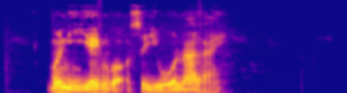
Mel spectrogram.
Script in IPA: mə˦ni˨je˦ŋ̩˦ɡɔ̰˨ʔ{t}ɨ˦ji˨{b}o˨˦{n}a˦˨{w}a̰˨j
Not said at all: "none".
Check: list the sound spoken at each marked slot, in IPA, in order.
s, w, n, ɣ

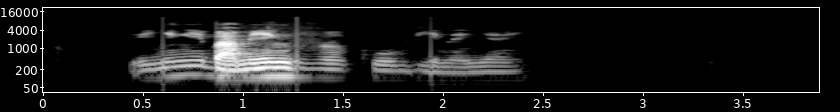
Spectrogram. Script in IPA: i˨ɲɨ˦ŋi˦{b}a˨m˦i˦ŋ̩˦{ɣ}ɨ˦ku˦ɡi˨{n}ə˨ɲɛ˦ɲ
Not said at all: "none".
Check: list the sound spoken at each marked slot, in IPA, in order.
b, v, n

